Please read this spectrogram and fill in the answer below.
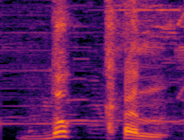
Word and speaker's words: దుఃఖం: దుఃఖం అనకూడదు, పెదవులు కలవకూడదు మళ్ళా, ఎందుకంటే అనుస్వరం తర్వాత చరణంలో దే ఉంది, అంటే అనుస్వరం తర్వాత దా వచ్చింది కాబట్టి తాత దాద్ధ ఈ నాలుగు అక్షరాలు ఏదొచ్చినా గానీ అనుస్వర ఉచ్చారణ నా అవుతుంది, అంటే ఐదవ అక్షరం నా అవుతుంది. అందువల్లే దే ఉంది కాబట్టి ఇక్కడ అనుస్వరం నాగా పలకాలి.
